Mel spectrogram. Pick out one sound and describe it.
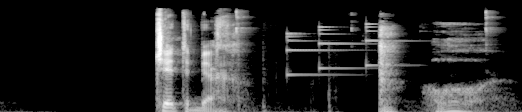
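A stone block breaks with a crunch.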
